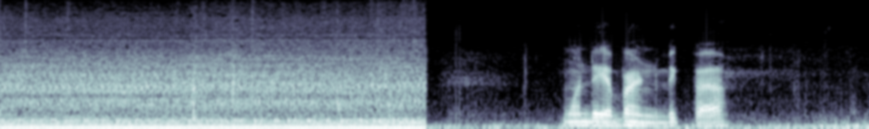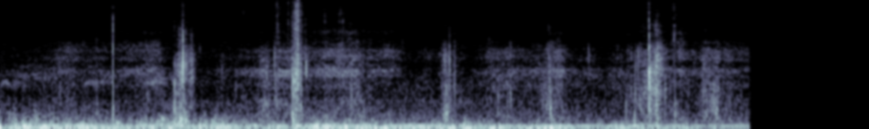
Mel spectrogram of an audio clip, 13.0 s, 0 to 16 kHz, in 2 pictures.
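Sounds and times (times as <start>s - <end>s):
low outdoor rumble: 0.0s - 6.0s, 8.1s - 12.2s.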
